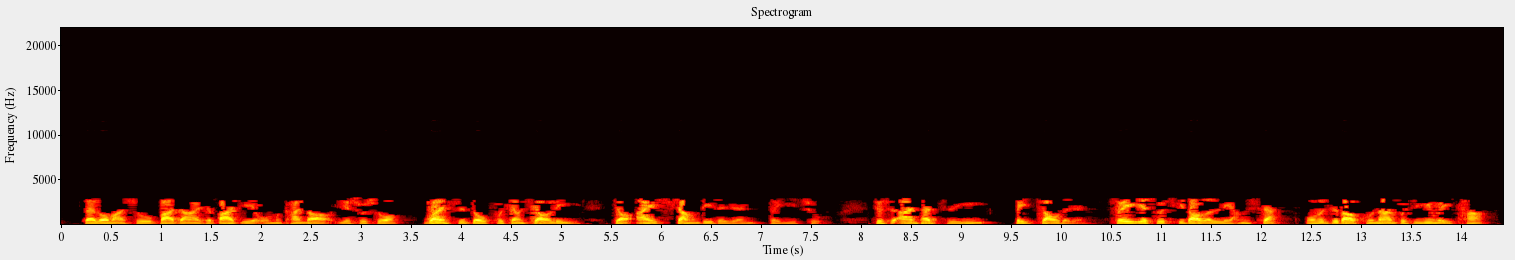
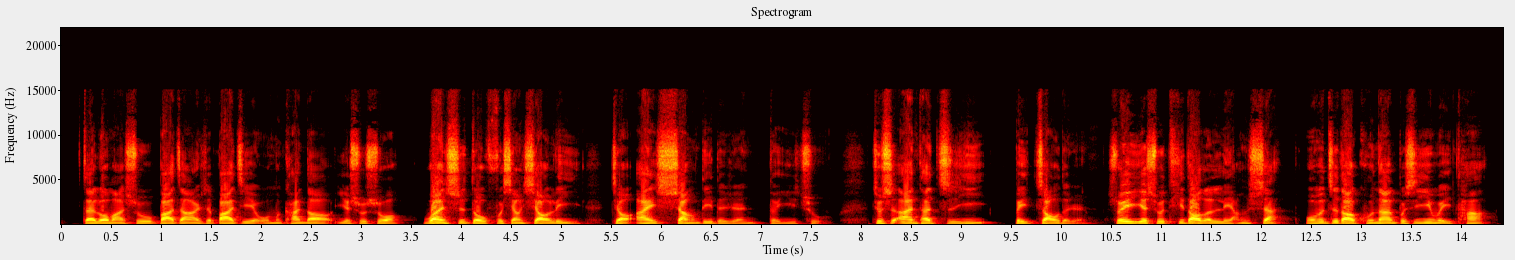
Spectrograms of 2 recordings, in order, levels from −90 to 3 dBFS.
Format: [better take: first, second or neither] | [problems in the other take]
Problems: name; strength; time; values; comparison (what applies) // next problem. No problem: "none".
second | garbled, watery; badly; nothing above 2.5 kHz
